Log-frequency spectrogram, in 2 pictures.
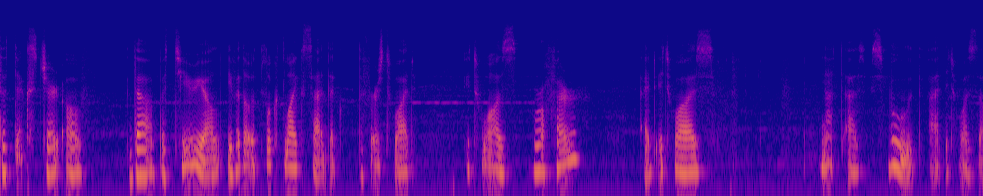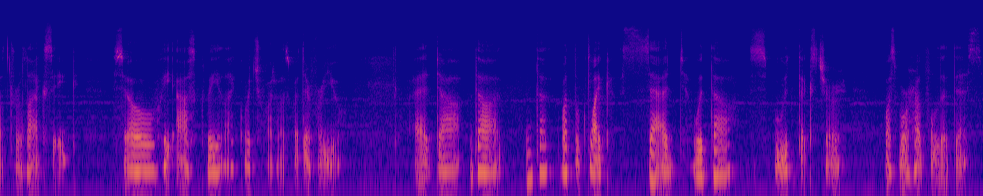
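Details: Dysphonia in a woman who is slowly regaining her voice while attending occupational therapy. She says she is hard to understand.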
